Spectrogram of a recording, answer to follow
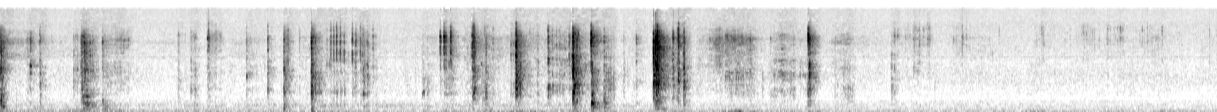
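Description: Clear plastic blister tray around a model airliner crinkling and clicking as it is handled and pried open: a scatter of short, sharp crackles that stops about eight seconds in.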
